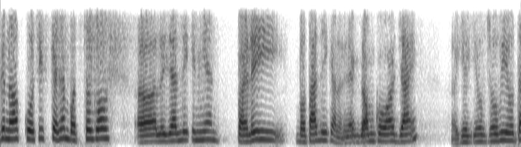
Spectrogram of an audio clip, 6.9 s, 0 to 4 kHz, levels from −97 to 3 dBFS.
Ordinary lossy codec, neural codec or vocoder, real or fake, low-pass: none; codec, 16 kHz in and 24 kHz out, 0.4 kbps, LongCat-Audio-Codec, fine tuned four codebook decoder; fake; 3.6 kHz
